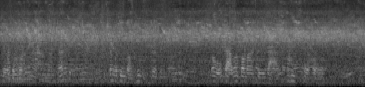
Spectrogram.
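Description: Men and women chat casually nearby outdoors.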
